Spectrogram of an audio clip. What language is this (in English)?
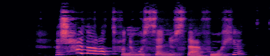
Kabyle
